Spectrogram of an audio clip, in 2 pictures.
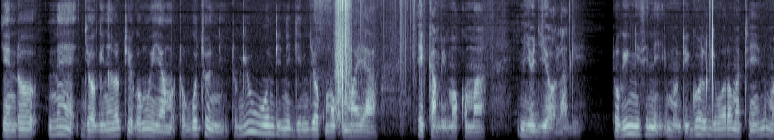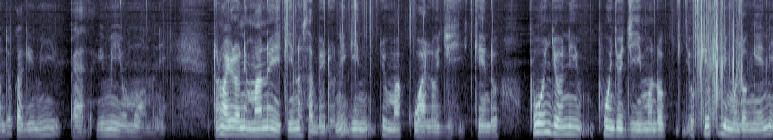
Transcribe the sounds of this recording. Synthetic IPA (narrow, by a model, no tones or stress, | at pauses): kendonɛd͡ʒɔɡɪɲalɔtɪoɡoŋwejamɔ̰to̰ɡot͡ʃonḭtoɡiwondinɪɡɪnd͡ʒɔkmɔkɔmajaekambɪmɔkɔma | mijod͡ʒɪɔlaɡɪ | toɡiŋisinɪ̰mondiɡolɡɪmɔɾɔmatʰɪnmondɪɔ̰kaɡɪmɪpɛsɡɪmɪjɔmɔmnɪtɔnajʊdɔnɪmanɔikɪnosabedonɪ̰ɡɪnd͡ʒɔmakwalod͡ʒikendo | pwoɲd͡ʒonɪpwoɲd͡ʒod͡ʒimɔndooketd͡ʒimondoŋenɪ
